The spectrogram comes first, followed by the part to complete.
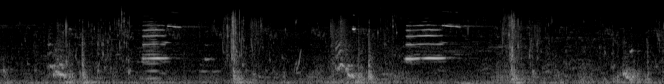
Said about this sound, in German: Das ist die Kahnfahrt in Augsburg. Direkt am alten Stadtgraben und der Stadtmauer gelegen, gibt es hier die Möglichkeit, unter alten Bäumen am Ufer zu sitzen oder seine Liebste mit kraftvollen Ruderschlägen übers Wasser zu chauffieren.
